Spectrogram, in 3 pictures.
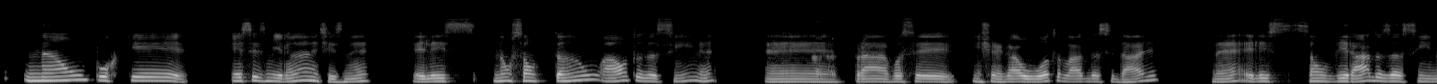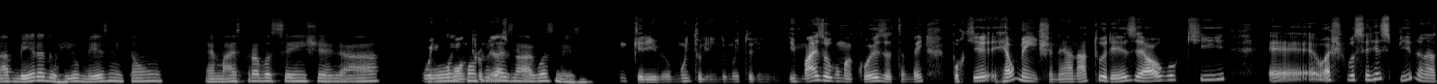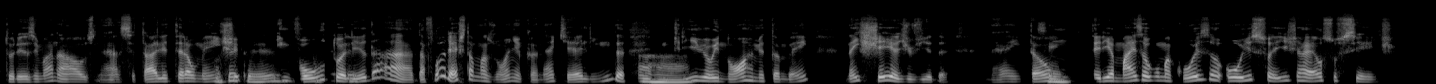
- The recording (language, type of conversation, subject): Portuguese, podcast, O que te dá mais orgulho na sua herança cultural?
- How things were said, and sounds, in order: none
